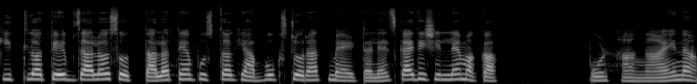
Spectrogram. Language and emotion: Goan Konkani, sad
